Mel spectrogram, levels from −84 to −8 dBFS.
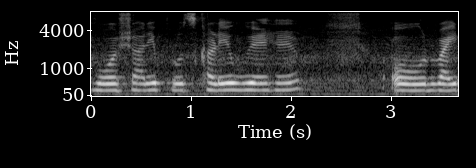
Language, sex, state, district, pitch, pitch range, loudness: Hindi, female, Uttar Pradesh, Deoria, 235 Hz, 230-245 Hz, -28 LUFS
